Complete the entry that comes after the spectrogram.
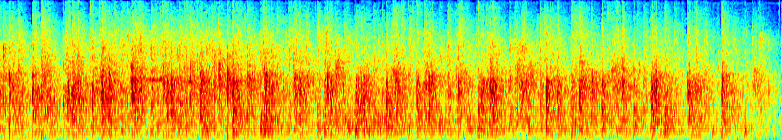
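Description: A crowd claps steadily and loudly, dense overlapping hand claps forming a continuous wash of applause that holds its energy throughout with no voices standing out.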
